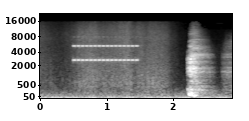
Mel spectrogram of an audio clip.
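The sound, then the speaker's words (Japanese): A phone ringtone for an incoming call from a withheld number: a steady, rapidly pulsing high electronic trill lasting about a second. After a short pause comes a loud breathy sigh. “1時間待つことになるのか。また非通知だな。出ずに切るかな。”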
